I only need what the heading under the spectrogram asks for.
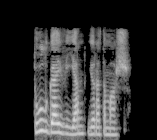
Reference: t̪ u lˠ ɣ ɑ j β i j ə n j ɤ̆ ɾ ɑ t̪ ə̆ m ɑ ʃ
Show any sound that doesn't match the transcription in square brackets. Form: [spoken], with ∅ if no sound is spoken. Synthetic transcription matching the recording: t̪ u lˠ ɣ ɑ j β i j [ɑ] n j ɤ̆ ɾ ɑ t̪ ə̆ m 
